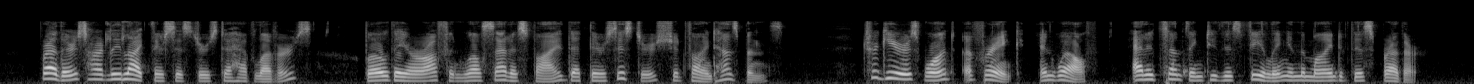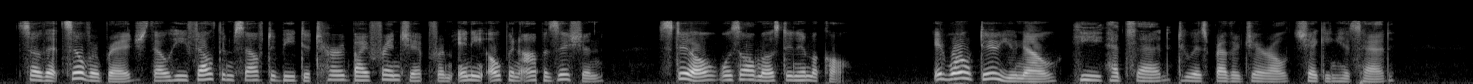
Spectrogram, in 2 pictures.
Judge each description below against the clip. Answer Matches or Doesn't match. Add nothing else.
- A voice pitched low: Doesn't match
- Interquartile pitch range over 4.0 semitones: Matches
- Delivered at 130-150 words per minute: Matches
